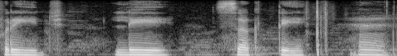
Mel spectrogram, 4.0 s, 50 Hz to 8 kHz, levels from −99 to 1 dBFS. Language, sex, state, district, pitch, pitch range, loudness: Hindi, male, Haryana, Rohtak, 130 Hz, 120-130 Hz, -17 LUFS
